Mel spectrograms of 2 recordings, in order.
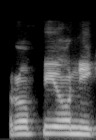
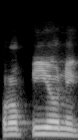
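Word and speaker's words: propionic acid: এইচ এটাকে বলা হয় প্রোপিয়নিক এসিড বানানটা দেখো প্রো পিও নিক এসিড এটা থাকে মূলত চর্বিতে থাকে বলা যাবে না না প্রোপিয়নিক বলতে হবে প্রোপায়নিক বলা যাবে না ঠিক আছে তো এরকম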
